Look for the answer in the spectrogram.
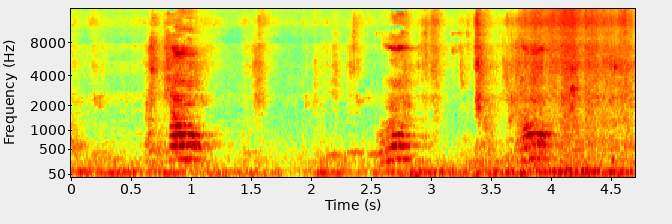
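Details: Grey parrot, a 20-month-old African red-tailed grey, speaks three short, word-like phrases with a nasal, human-like tone, about a second apart, over a low indoor hum.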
